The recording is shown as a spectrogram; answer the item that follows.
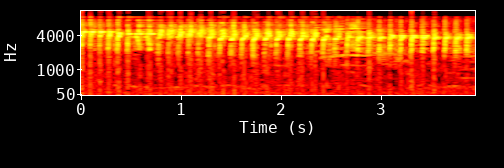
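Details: Lovebird giving a long chattering song called ngekek: rapid, dense high chatter repeated about three times per second, steady and unbroken throughout, with no other sounds.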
